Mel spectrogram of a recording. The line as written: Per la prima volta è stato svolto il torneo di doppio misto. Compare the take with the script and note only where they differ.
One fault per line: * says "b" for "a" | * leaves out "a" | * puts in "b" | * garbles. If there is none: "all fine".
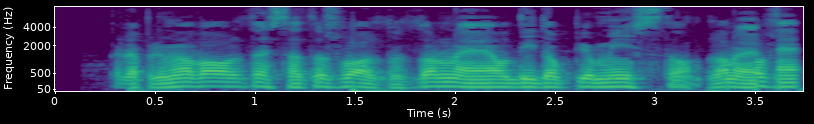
* garbles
